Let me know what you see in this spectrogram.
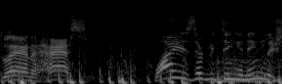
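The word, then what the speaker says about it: Lannahechee: trout you mean Atlanta no no no the Lana hatch it runs right near here yeah but it's pronounced Lana Hass why is everything in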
